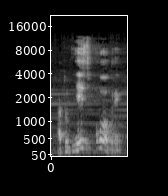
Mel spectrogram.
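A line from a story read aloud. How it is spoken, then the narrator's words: Plain. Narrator (Russian): спросил он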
